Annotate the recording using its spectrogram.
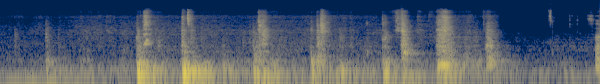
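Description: Broom sweeping the bare floor of a van, a run of irregular scraping strokes and knocks about every half second, the two loudest about one and a half and two seconds in.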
